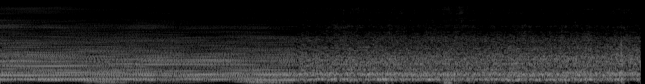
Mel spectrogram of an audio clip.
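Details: Honey bees coming and going at the hive entrance in early May 2016, foragers carrying packed pollen baskets: a dense steady buzzing hum of many wings, with a tonal drone in the first half giving way to rougher buzzing.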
